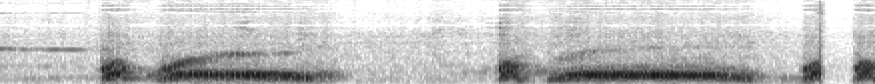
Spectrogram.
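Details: Green imperial pigeon, a clear recording of the real bird meant as a lure to draw pigeons in. Deep, hollow, drawn-out humming coos about a second long, each preceded by a short sharp clipped note, repeated with pauses.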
